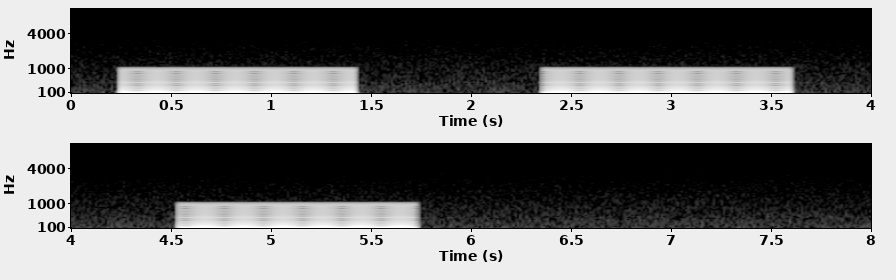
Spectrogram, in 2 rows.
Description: Ship horn signal, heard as a ship's horn, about 100 Hz. 3 short. At sea: I am operating astern propulsion.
